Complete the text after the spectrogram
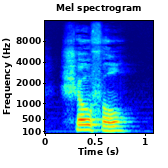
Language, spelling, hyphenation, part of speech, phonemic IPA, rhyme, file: Dutch, sjofel, sjo‧fel, adjective, /ˈʃoː.fəl/, -oːfəl, Nl-sjofel.ogg
- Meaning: shabby, poor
